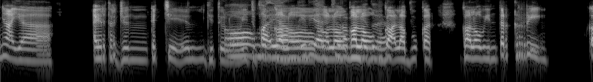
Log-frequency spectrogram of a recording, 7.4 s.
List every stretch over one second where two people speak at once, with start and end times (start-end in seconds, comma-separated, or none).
2.9-4.8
